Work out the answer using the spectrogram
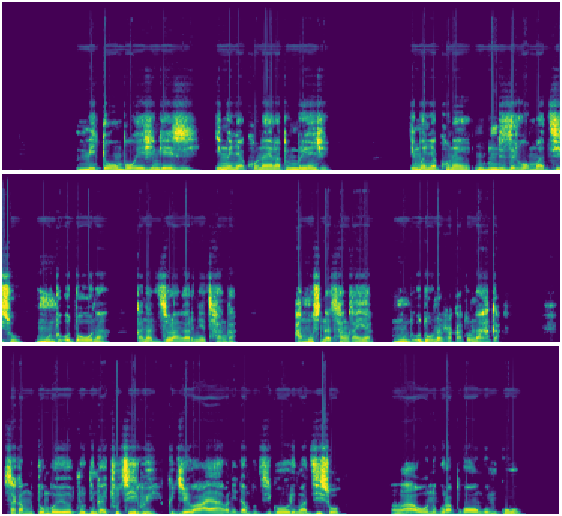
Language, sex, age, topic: Ndau, male, 50+, health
